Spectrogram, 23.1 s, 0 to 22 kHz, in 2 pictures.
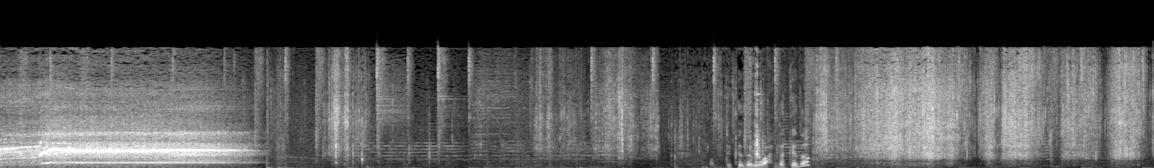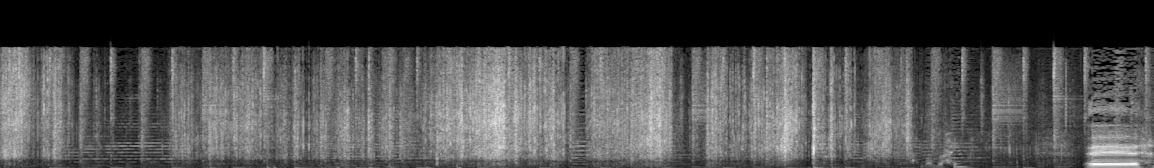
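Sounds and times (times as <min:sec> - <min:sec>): plastic bag crinkling: 0:03.2 - 0:03.9, 0:04.8 - 0:21.3.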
